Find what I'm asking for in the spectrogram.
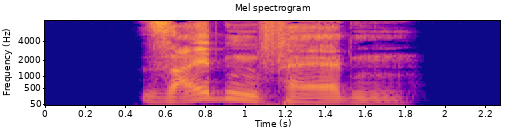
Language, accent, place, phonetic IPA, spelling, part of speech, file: German, Germany, Berlin, [ˈzaɪ̯dn̩ˌfɛːdn̩], Seidenfäden, noun, De-Seidenfäden.ogg
- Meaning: plural of Seidenfaden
